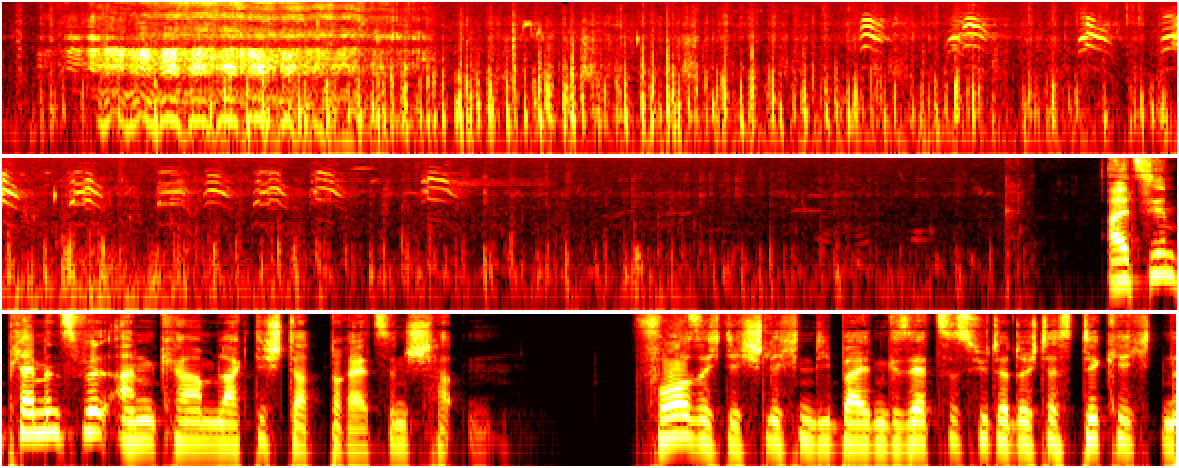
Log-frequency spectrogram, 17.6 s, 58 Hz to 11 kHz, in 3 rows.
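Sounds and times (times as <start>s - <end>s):
horses neighing: 0.0s - 11.0s
hooves clip-clopping as riders set off: 0.0s - 11.2s
speech: 11.4s - 14.3s, 14.9s - 17.6s.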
